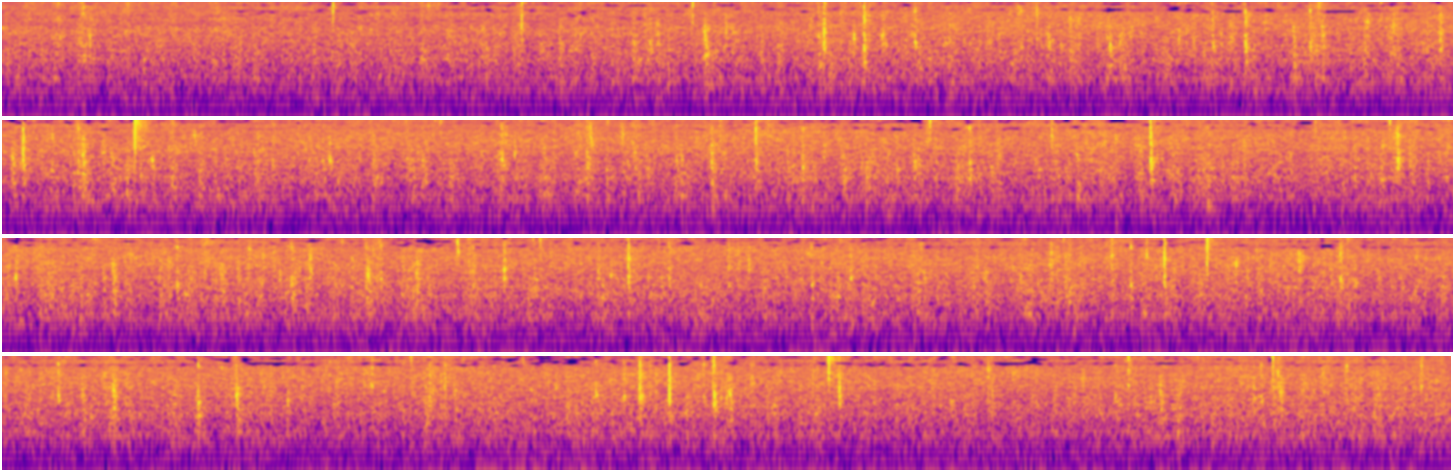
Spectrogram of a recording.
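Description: Steady rain: an even hiss of falling rain with scattered sharp drop ticks, unchanging throughout.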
